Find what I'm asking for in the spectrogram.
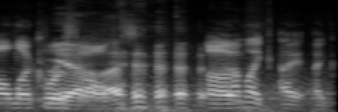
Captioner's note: laughs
